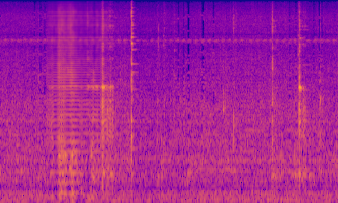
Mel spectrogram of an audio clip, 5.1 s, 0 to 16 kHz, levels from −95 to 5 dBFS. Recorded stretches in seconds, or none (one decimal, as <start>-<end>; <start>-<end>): 0.0-0.7; 1.6-5.1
